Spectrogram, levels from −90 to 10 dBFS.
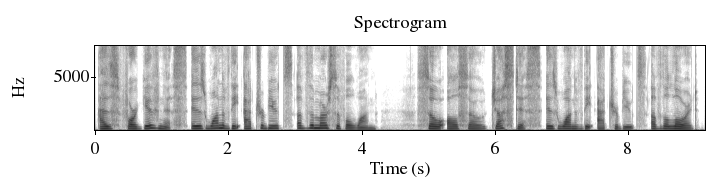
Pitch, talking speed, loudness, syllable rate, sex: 195 Hz, 145 wpm, -19 LUFS, 4.9 syllables/s, female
